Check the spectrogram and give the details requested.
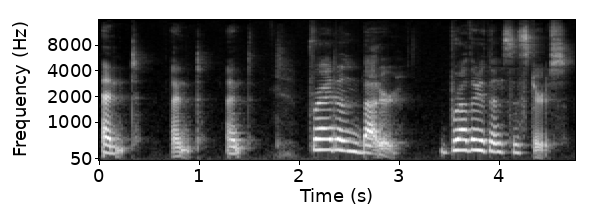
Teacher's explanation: une forme forte, and, et une forme réduite, avec un son schwa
